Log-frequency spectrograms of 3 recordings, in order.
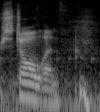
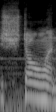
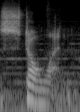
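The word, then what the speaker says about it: Stollen: you wouldn't know that it's not pronounced stolen because it's spelled the exact same way as the English word stolen except one L I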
